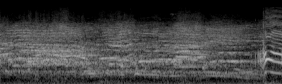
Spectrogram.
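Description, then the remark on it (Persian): A group of children loudly shout together in unison "we love you" in Persian, their many voices blending into one sustained, bright chorus for a few seconds. “بلند بگین بچه‌ها دوستتون داریم.”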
